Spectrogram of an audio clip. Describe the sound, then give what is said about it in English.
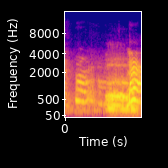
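A person voices a character's roar during an attack in a tabletop role-playing game: a short, strained, drawn-out growling cry that swells louder and rises in pitch at the end, with no other talk. “Also roar. She's gonna roar.”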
